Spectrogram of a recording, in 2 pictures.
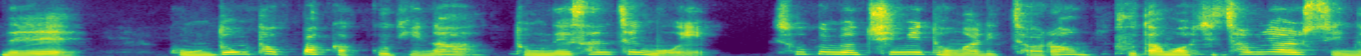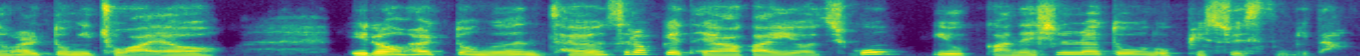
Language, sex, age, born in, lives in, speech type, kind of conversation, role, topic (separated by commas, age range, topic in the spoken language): Korean, female, 30-34, South Korea, United States, read, expert-assistant, expert, 동네 사람들이 더 자주 만나고 친해질 수 있는 새로운 방법이 있다면, 어떤 아이디어를 떠올릴 수 있을까요?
